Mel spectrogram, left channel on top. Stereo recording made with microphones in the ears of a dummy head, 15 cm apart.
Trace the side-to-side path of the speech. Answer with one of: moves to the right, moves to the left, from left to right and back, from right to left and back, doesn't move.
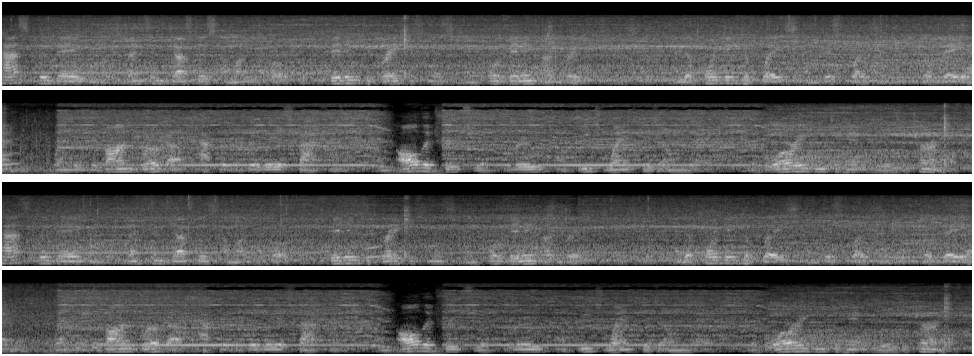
doesn't move.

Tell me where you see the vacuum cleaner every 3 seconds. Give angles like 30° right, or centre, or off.
60° left, 60° left, 50° left, 10° left, 30° left, 50° left, 50° left.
